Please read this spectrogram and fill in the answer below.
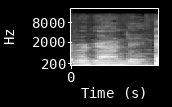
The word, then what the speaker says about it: Evergrande: Now, I'm sure you guys heard, or maybe you didn't, about the, is it Evergrande or Evergrande? How do you spell that? – Evergrande. – Evergrande, like Ariana Grande.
